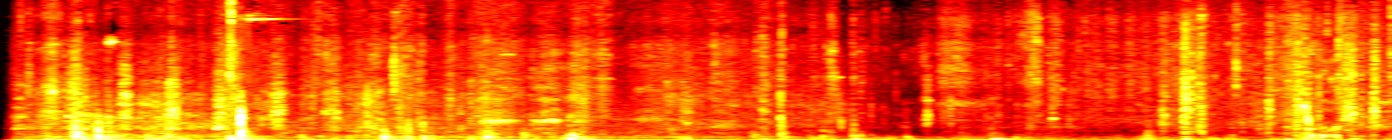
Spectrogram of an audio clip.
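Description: Dogs panting and moving about inside a car's cabin, with scattered knocks and rustles as they shift and are handled.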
